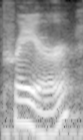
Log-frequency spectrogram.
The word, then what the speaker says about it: prayer: difference here is that even though it looks like the word pray plus prayer, we don't actually pronounce prayer typically in American English. We reduce this to more like one syllable.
